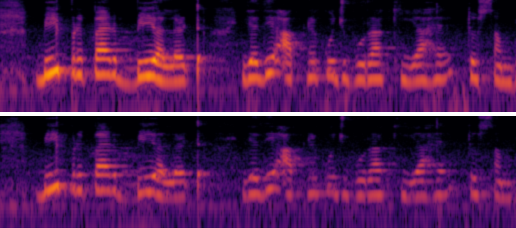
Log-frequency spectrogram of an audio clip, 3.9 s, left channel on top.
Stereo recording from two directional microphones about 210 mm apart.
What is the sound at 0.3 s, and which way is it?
A woman's voice, 35° left (ahead or behind).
